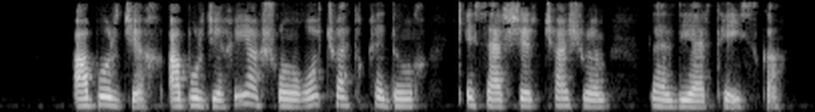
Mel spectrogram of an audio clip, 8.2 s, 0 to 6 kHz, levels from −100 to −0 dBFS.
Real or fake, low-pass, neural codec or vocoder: real; 5.4 kHz; none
